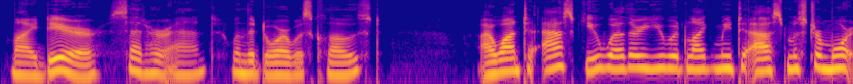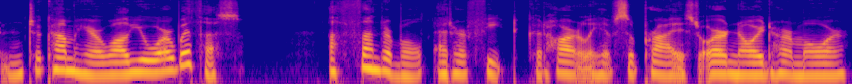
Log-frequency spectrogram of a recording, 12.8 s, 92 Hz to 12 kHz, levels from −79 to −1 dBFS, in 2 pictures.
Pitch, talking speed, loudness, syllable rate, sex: 185 Hz, 210 wpm, -19 LUFS, 5.1 syllables/s, female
